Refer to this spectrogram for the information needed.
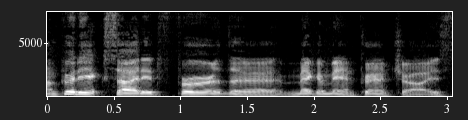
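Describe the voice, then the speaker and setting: On a very clean recording with a silent background, a man's bright, sharp voice swings very widely in pitch. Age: 20s. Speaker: podcast host. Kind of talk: casual chat, talk radio style. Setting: recorded live, unedited. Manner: informal, filler words, self-correcting.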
